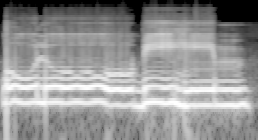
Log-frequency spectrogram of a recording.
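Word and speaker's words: قلوبهم: আলিফ টেনে পড়বো আলা কফ পেশ উলাম ওয়া পেশ লু বা জের বি হা মিম জের হিম আলা কুলুবিহিম খতামু আলা কুলুবিহিম ওয়াও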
